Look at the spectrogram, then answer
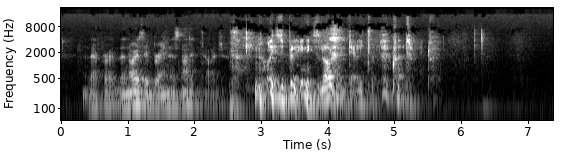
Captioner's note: laughs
